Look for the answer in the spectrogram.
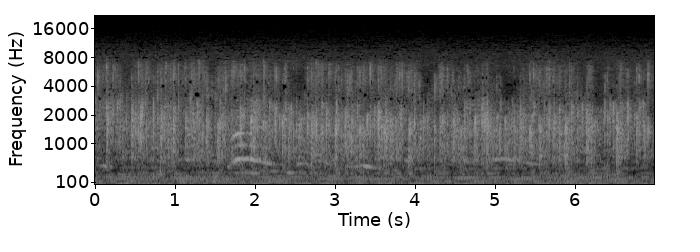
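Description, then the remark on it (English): A large church audience claps hands to Jesus, steadily and densely for several seconds, a continuous wash of applause with scattered voices calling out over it. “Well, somebody clap your hands to Jesus tonight.”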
